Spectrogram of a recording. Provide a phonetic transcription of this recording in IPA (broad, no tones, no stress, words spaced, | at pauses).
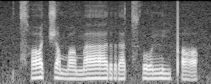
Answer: t͡sʰɑ t͡ʃɑmɑmaːra t͡sʰo nipʼɑ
